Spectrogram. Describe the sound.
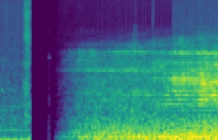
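Airplane in flight: a broad, steady engine roar that fades in after a short silence and then holds evenly, growing slightly fuller.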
